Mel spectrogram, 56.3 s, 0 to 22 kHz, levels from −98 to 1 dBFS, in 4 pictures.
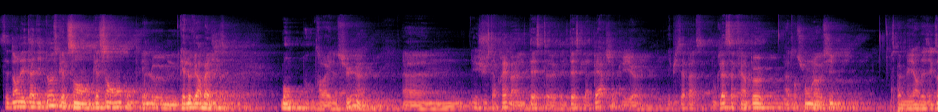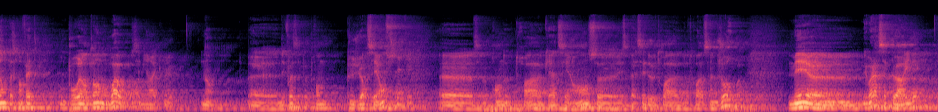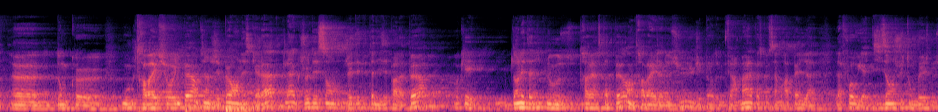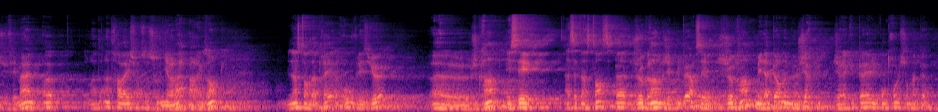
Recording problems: off-mic speech; far
room echo; noticeable; dies away in 1.8 s

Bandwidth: 13.5 kHz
